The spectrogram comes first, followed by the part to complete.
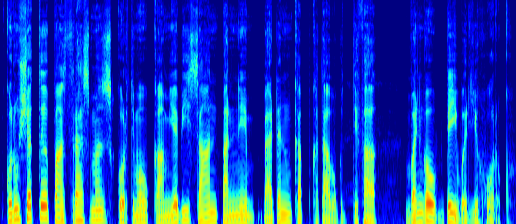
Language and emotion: Kashmiri, neutral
